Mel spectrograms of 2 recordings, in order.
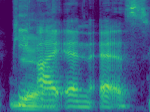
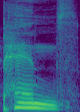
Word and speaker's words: pins: lapel pins the second p i ns yes pins not pens P oh there's a pronunciation different I difference I didn't know Jesse I saw your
